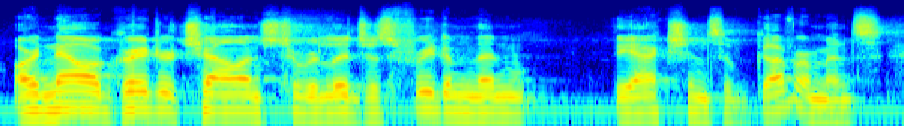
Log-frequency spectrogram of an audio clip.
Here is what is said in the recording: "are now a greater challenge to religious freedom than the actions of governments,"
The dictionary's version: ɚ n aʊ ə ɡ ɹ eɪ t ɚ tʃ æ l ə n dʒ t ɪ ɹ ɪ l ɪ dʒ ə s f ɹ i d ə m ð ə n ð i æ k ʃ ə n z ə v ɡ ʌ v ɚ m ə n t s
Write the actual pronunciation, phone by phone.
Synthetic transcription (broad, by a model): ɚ n aʊ ə ɡ ɹ eɪ t ɚ tʃ æ l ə n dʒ t ɪ ɹ ɪ l ɪ dʒ ə s f ɹ i d ə m ð ə n ð i æ k ʃ ə n z ə v ɡ ʌ v ɚ m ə n t s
